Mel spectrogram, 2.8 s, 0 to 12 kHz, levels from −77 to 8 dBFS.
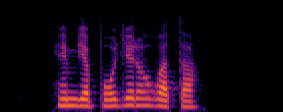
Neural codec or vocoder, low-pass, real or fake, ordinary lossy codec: codec, 16 kHz, 0.8 kbps, ZipCodec; 7.2 kHz; fake; MP3, 64 kbps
